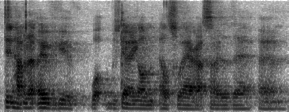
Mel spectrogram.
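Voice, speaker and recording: Male conference speaker, low and gravelly, halting answers, recorded in a roomy lecture hall. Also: steady tone, a bit bright. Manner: hesitant, many fillers and restarts. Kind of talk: Q&A answers after a talk.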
